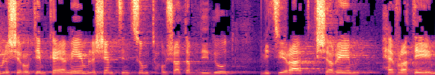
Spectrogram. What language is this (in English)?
Hebrew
